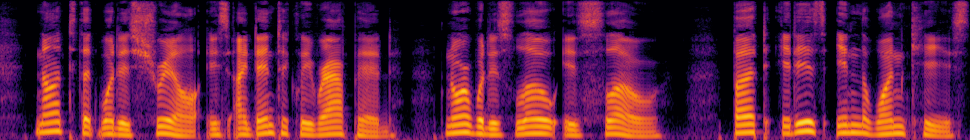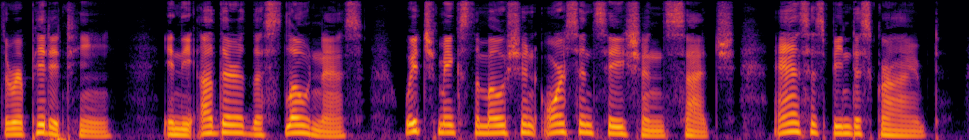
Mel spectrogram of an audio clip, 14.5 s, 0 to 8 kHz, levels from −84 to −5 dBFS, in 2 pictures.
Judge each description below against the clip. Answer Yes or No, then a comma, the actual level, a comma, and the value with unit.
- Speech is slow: No, average, 160 wpm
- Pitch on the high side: No, medium, 140 Hz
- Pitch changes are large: Yes, wide, 6.2 semitones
